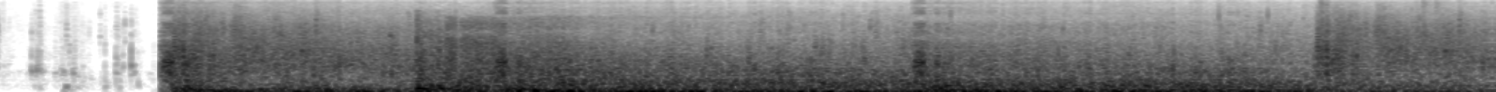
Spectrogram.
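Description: A volcano erupts with a deep, rumbling roar.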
